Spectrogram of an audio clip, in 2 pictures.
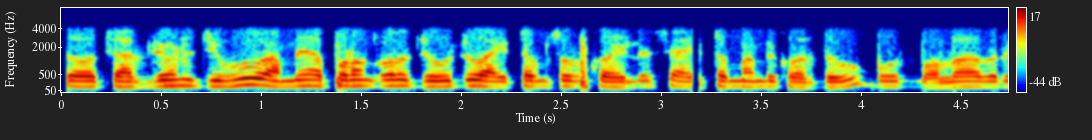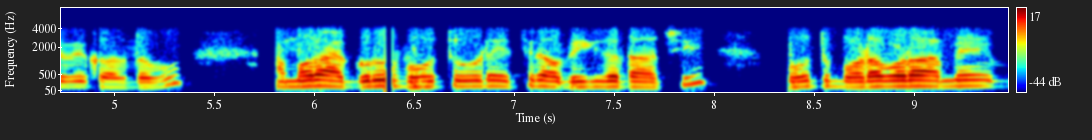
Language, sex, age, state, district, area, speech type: Odia, male, 18-30, Odisha, Dhenkanal, rural, conversation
